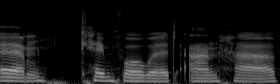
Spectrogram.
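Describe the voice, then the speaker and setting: The recording is very clean, with a silent background. A woman speaks in a very deep, low voice with a Yorkshire accent. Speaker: podcast co-host. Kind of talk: casual chat.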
